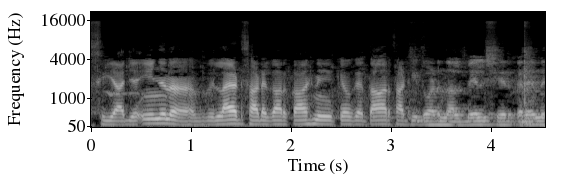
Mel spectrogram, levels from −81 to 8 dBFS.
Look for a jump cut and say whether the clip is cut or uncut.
cut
